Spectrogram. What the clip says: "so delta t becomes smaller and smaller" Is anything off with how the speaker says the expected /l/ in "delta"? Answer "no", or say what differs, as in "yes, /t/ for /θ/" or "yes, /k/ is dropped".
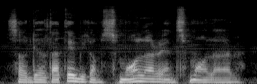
no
